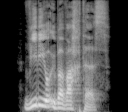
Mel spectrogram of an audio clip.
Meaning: strong/mixed nominative/accusative neuter singular of videoüberwacht
- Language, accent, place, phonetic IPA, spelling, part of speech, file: German, Germany, Berlin, [ˈviːdeoʔyːbɐˌvaxtəs], videoüberwachtes, adjective, De-videoüberwachtes.ogg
